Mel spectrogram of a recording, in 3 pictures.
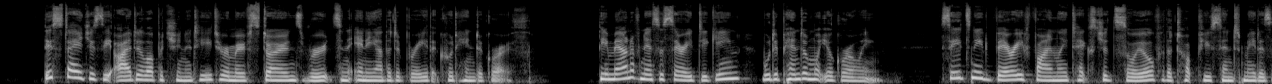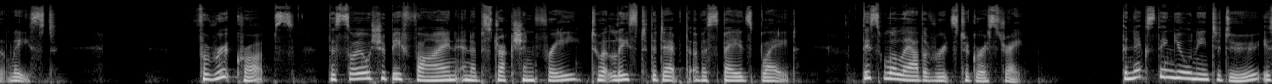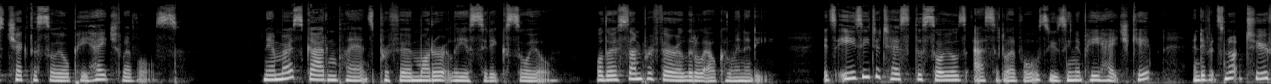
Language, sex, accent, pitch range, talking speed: English, female, Australian, 180-230 Hz, 180 wpm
